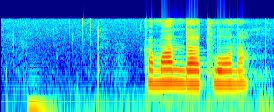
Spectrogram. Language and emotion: Russian, neutral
